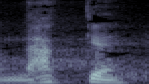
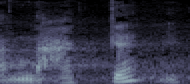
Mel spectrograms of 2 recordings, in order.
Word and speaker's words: 낫게: 겸손한 마음으로 자기보다 다른 사람을 더 낮게 이제 제가 이 발음이 안 좋아서 그러는데 이 낫이 이제 나에다가 시읒인데 그걸 우리는 지읒으로 나, 낫게 이렇게, 구별이 안 되는데 제가 어, 발음을 잘못 이게 약한데요. 아무튼 우리가 그렇게 이제 더 높게 여기라는 건데 더 훌륭하게 여기라는데 더 존중해 주라는 건데 우리는 그 지읒으로 바꿔서 나보다 낮게 이렇게 높이 는게 똑같이 들리죠. 아무튼 그 길게 발음해야 되나?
